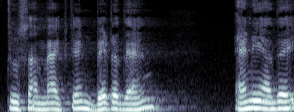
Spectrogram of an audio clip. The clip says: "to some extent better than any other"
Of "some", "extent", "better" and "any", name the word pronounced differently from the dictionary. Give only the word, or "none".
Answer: extent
